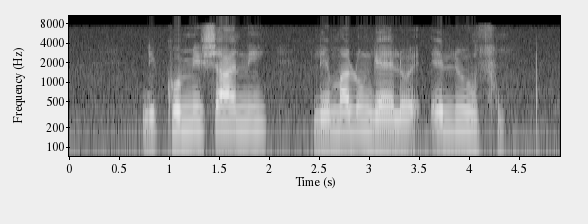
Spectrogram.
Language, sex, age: Swati, male, 22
